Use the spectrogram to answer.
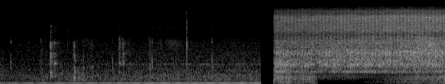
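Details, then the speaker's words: Small portable suction machine (compressor with vacuum gauge, rear on/off switch) used for endotracheal suctioning setup; clicks and handling, then steady loud hiss and motor hum as it starts running. "is a small little portable suction device and here we have our suction tube coming in it goes to the machine the compressor and here is the gauge reading what our vacuum is there and on the back is the on and off switch"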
